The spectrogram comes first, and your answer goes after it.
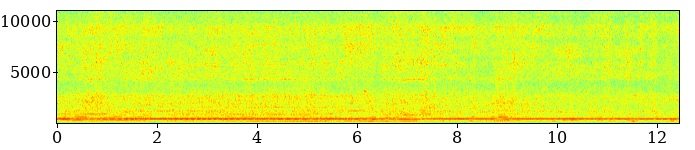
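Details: Dirt Devil DD6114 upright vacuum (Electrolux Contour clone), mid-1990s budget model, after restoration, running on low setting: steady high motor whine with even airflow rush, no rattles or speed changes; works fine but mediocre, hose leaks somewhat.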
